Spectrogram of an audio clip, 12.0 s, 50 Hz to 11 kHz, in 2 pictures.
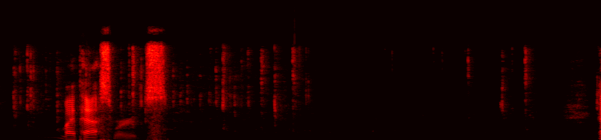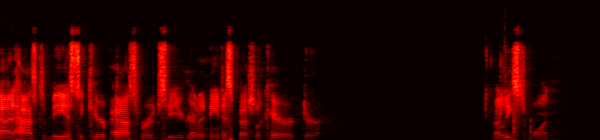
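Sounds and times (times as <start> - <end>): computer keyboard typing: 0.0 - 3.2.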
